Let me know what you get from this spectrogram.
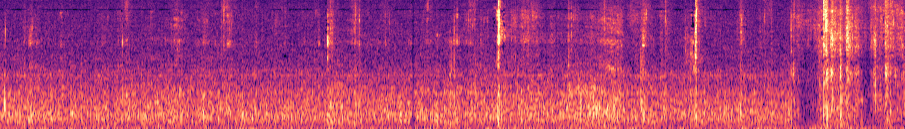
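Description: Close-miked chewing of food, soft and steady with small wet clicks of the mouth. Louder crackling and clicking start near the end.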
